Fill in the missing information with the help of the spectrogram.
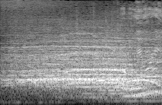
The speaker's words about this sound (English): And he put out this advertisement. And there's this space-aged countdown. And then this hushed quiet across the crowd, followed by some scattered cheering.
